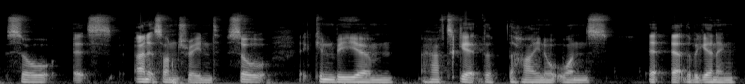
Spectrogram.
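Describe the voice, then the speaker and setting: A young man with a soft voice, a guest musician chatting casually in an interview, relaxed and hesitant with many ums and restarts. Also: fairly low pitch, measured pace, hardly any pauses.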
